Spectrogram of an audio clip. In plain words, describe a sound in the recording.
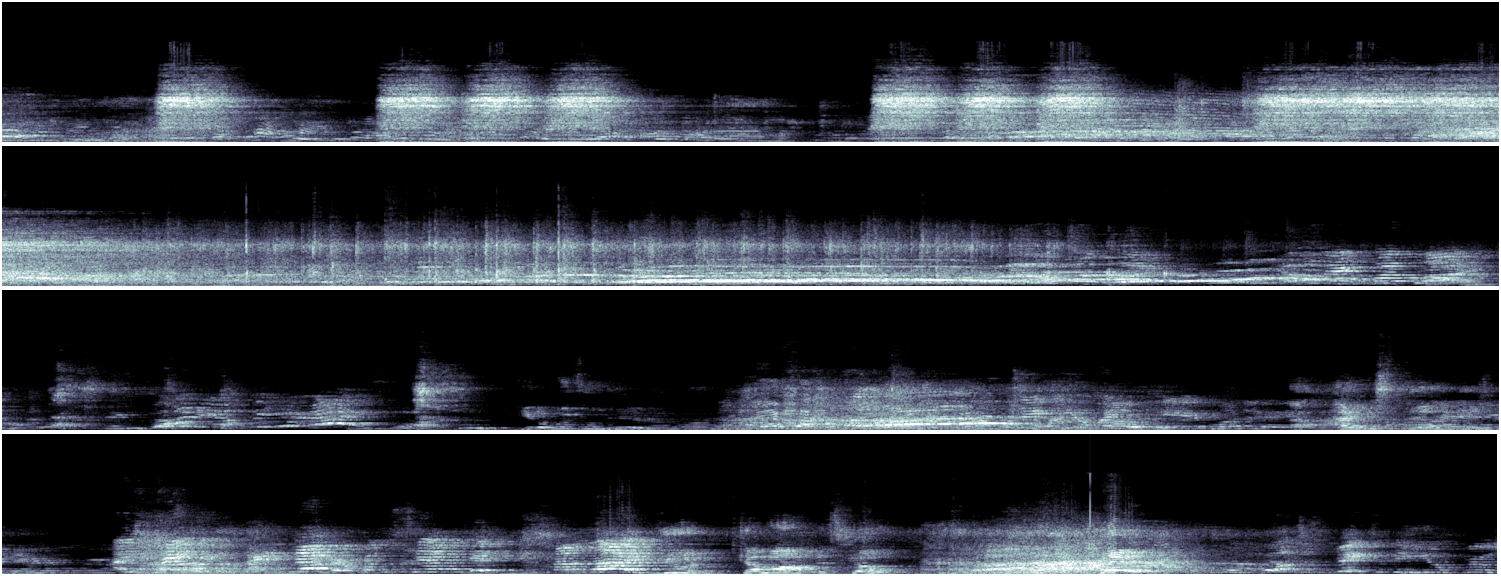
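Young men and women talk and shout with animation in an echoing room.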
